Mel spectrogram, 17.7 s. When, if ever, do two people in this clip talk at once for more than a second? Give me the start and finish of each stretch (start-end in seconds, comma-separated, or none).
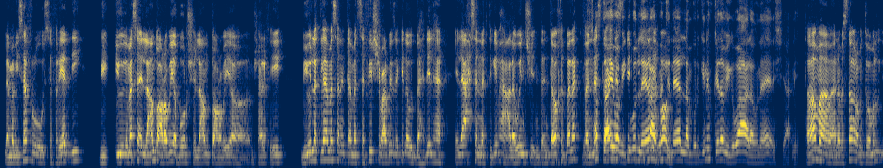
11.6-13.7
